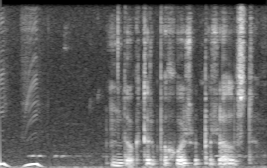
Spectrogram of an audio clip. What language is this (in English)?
Russian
